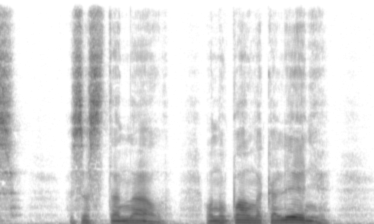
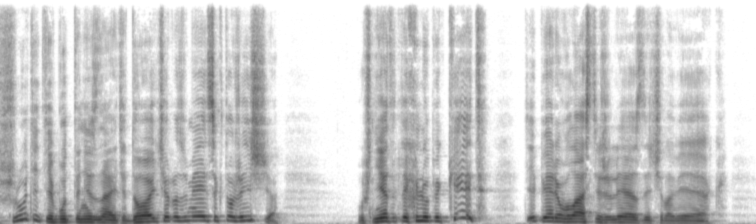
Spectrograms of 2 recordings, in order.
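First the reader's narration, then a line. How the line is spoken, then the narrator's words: Giggling. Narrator (Russian): Человек за конторкой хихикнул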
